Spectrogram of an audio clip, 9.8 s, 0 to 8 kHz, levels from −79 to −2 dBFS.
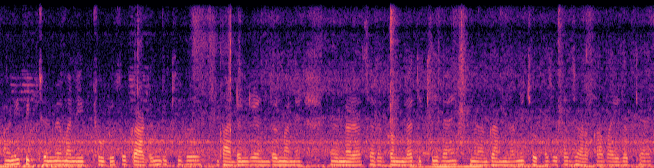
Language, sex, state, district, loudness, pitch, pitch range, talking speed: Marwari, female, Rajasthan, Churu, -18 LUFS, 165 Hz, 105-175 Hz, 155 wpm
